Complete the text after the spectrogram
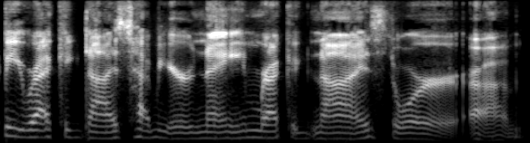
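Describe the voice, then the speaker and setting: A woman hosting a conversational interview, phrasing her questions in a halting, hesitant way. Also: extremely low pitch, pushed and bright, dry recording. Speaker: interviewer and host.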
